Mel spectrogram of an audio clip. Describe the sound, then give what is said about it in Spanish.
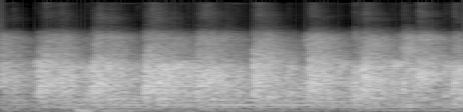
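A church audience claps for the Lord during a worship service, a steady rhythmic beat of many hands that keeps going without a break. “Dale un aplauso al Señor si quieres estar en este lugar.”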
